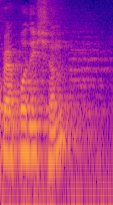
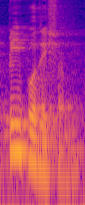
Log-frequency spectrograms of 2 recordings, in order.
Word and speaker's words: preposition: তো আজকে আমরা আলোচনা করব প্রেপোজিশন। এটাকে বাংলাদেশে যেটা আমরা ভুল উচ্চারণ করি যে প্রিপোজিশন, নেভার এভাবে উচ্চারণ করাই যাবে না, কারণ আমরা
